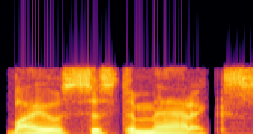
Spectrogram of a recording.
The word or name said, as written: biosystematics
